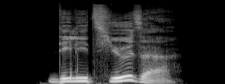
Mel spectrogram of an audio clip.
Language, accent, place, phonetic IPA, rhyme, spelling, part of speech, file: German, Germany, Berlin, [deliˈt͡si̯øːzɐ], -øːzɐ, deliziöser, adjective, De-deliziöser.ogg
- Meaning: 1. comparative degree of deliziös 2. inflection of deliziös: strong/mixed nominative masculine singular 3. inflection of deliziös: strong genitive/dative feminine singular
